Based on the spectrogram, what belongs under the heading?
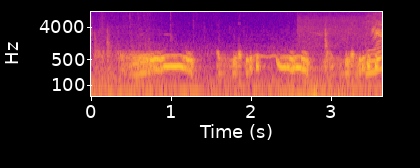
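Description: A pigeon gives soft, throaty coos, low and rolling, in a few bursts with brief pauses; a faint voice is heard near the end.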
